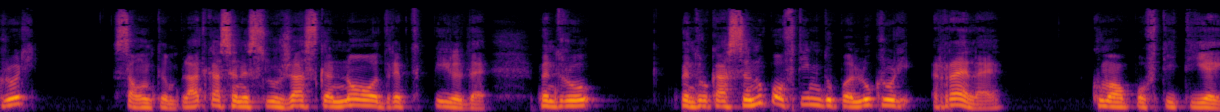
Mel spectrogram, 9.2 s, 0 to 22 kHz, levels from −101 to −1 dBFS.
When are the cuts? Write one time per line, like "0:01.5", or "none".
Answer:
none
